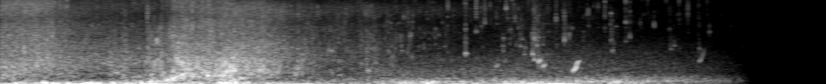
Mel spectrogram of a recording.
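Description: Running, gurgling water, fading out gradually and cutting off abruptly about seven seconds in.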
